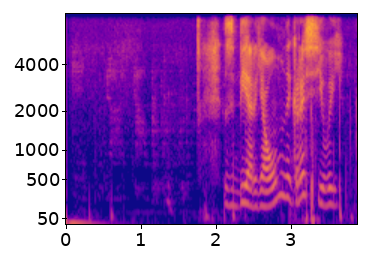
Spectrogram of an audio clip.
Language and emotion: Russian, positive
